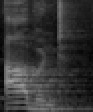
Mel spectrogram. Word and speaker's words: Abend: very useful like guten abend guten arbent guten arbent uh sometimes like most of times we pronounce like t this d if it comes in the end so we pronounce like t guten arbent guten arbent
